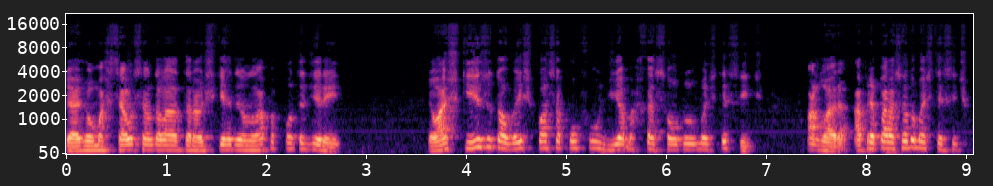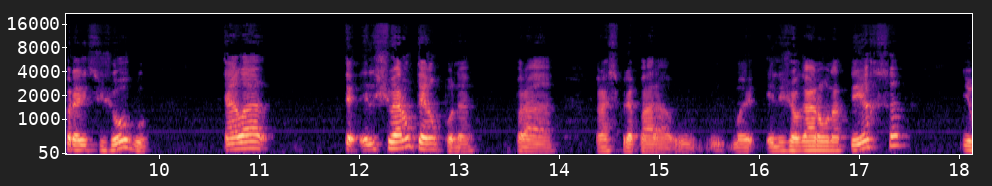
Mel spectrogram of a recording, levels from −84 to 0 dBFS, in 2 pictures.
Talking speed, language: 160 wpm, Portuguese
